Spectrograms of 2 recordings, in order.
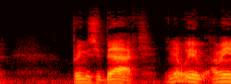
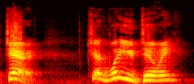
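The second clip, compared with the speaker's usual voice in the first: high, much louder scolding call of his name; mock shouting principal; 10 semitones higher, 14 dB louder than usual. Assistant principal catches him smoking at the game, high loud shout.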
